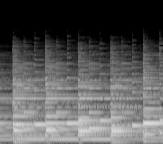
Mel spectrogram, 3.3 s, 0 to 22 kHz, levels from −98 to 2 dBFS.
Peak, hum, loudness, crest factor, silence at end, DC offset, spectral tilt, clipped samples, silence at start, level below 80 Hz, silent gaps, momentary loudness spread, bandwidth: -4 dBFS; none; -18 LUFS; 12 dB; 0 s; under 0.1%; -8.5 dB/octave; under 0.1%; 0 s; -42 dBFS; none; 3 LU; 6.4 kHz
